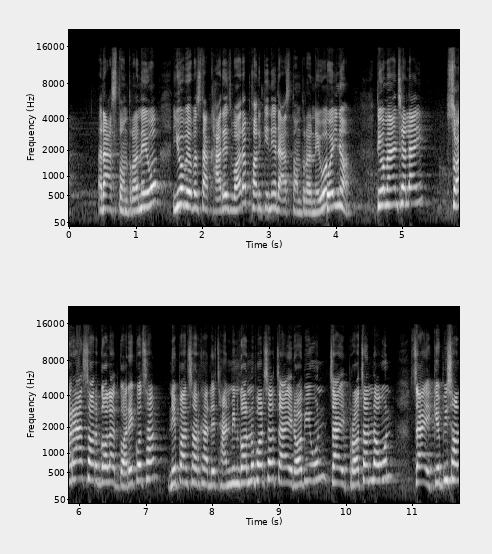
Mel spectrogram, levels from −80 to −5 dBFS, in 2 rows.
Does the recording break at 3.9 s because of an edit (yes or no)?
yes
